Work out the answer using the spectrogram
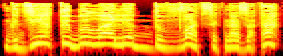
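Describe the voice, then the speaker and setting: Brief: woman voicing nosy exclaiming old grandmother, audiobook, mid pitch, dry. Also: animated, slow pace, no room sound. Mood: excited. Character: lively meddling old grandmother, loud and excitable.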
